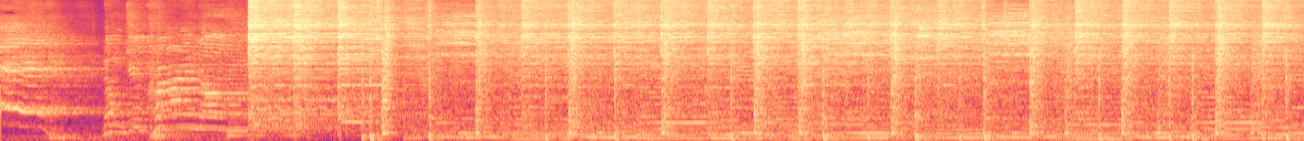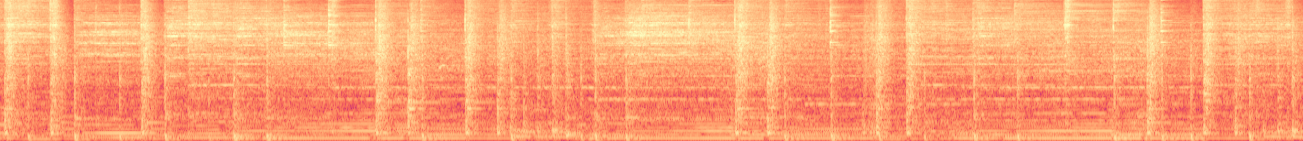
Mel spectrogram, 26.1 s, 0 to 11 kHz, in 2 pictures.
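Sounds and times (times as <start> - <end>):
backing song: 0.0 - 26.0
drum kit playing a steady beat: 2.5 - 26.0.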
